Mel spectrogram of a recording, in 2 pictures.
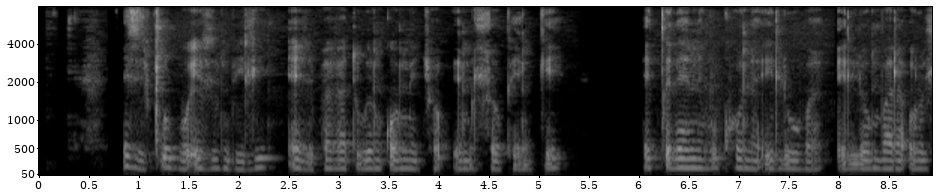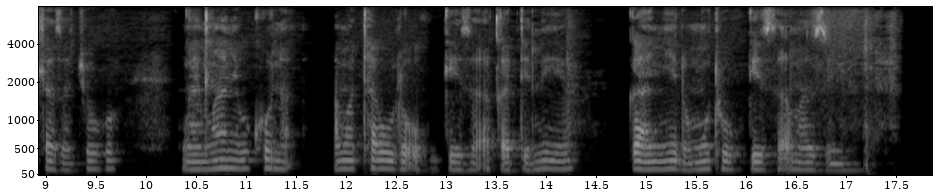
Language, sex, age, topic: North Ndebele, female, 36-49, health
